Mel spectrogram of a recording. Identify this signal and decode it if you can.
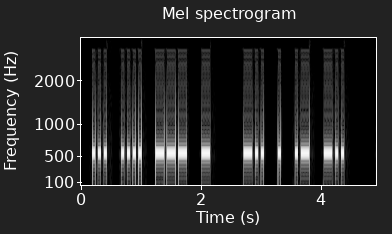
Morse code, heard as a keyed tone, about 25 wpm, spaced as for 20 wpm, 550 Hz. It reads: SHOT DEAD
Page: news-headlines-in-morse-code-at-20-wpm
